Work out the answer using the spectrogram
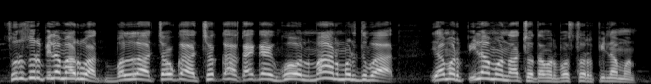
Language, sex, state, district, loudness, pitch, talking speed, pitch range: Halbi, male, Chhattisgarh, Bastar, -18 LUFS, 235 Hz, 250 wpm, 165-255 Hz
